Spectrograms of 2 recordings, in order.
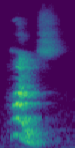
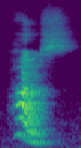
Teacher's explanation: इस हंस में अनुस्वार लगा है, इसका उच्चारण करते समय हवा नाक से निकलेगी, हंस। और ये हंस का उच्चारण करते समय हवा नाक और मुंह दोनों से निकलेगी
